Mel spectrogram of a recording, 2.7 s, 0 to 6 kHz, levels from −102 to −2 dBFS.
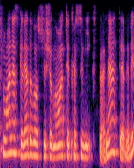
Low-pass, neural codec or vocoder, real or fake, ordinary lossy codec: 5.4 kHz; codec, 16 kHz, 16 kbps, FunCodec, trained on LibriTTS, 50 frames a second; fake; Opus, 64 kbps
